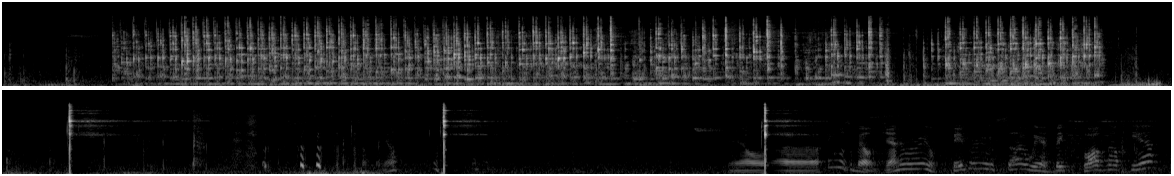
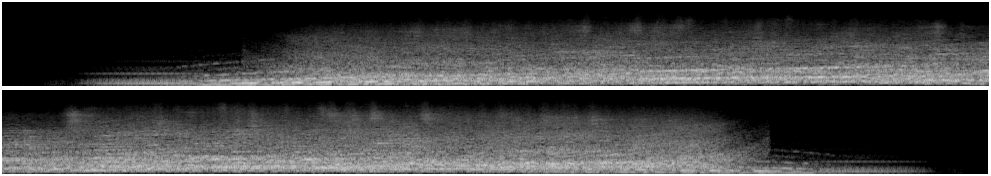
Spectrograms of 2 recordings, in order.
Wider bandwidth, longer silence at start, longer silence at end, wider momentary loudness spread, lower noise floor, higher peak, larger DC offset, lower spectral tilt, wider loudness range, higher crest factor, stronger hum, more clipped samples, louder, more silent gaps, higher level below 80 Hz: about the same, 12 kHz vs 13 kHz; second, 0.1 s vs 0.95 s; second, 0.2 s vs 0.8 s; first, 26 LU vs 12 LU; second, -66 dBFS vs -74 dBFS; first, 0 dBFS vs -4 dBFS; neither; second, 0 dB/octave vs -6.5 dB/octave; about the same, 3 LU vs 5 LU; first, 32 dB vs 16 dB; neither; neither; second, -26 LUFS vs -19 LUFS; neither; second, -56 dBFS vs -42 dBFS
